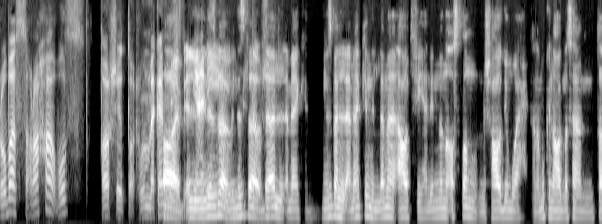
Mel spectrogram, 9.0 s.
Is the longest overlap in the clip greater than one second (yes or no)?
yes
